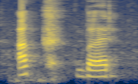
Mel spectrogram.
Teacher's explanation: اکبر کر کے نہیں پڑھنا، اک پر آپ کی آواز رکنی نہیں چاہیے، آپ کی سانس باہر آنی چاہیے، اکبر۔ اور آخر میں را بھی ہیوی پڑھا جائے گا، اکبر، اکبر۔ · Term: ہمس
